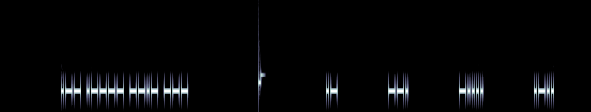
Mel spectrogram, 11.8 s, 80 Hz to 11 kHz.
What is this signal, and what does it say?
Morse code, heard as a keyed tone, about 28 wpm, spaced as for 12 wpm, 700 Hz. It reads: W1QO AG6L
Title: USA Call Signs - 4 Characters - 8x Character Spacing - 28wpm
